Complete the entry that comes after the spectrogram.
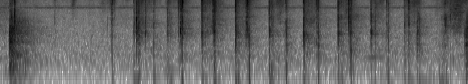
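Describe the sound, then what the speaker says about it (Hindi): Tarot cards being shuffled by hand, a quick riffle followed by a rapid run of crisp slapping flicks at a steady rhythm, close up with no talk. "Last shuffle."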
